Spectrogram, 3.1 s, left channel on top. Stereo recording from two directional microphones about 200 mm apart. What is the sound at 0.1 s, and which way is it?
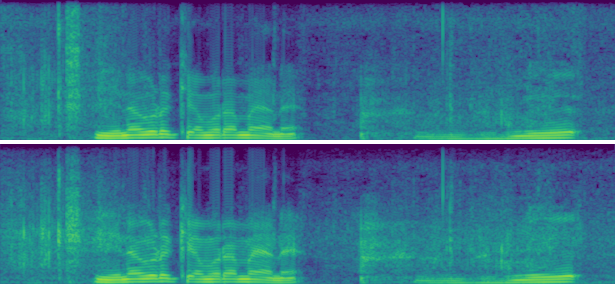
Speech, 15° left (ahead or behind).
